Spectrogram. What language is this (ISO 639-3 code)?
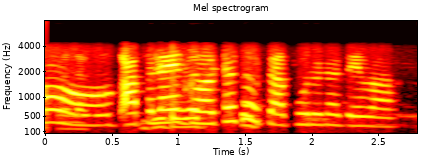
mar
